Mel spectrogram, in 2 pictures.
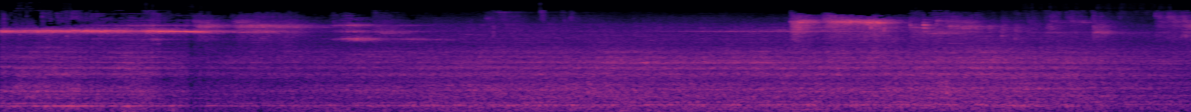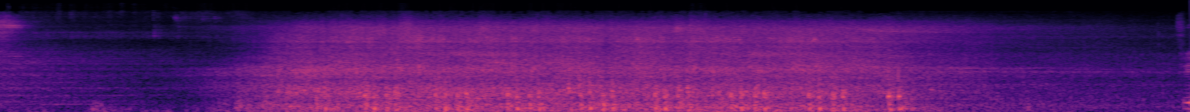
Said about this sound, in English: It is another Pendolino, I believe. Yes, it is. It's going very slowly.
